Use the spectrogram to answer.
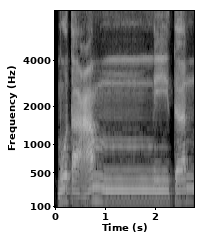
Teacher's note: mim tasdid dibaca ghunah atau mendengung ditahan biar tampak mendengungnya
